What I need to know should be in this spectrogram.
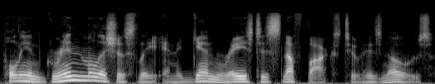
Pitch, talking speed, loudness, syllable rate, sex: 120 Hz, 150 wpm, -18 LUFS, 4.6 syllables/s, male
